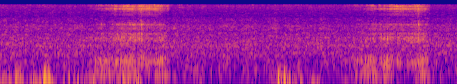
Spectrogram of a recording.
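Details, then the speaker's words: A child snores only during sleep with low-pitched, rattling snores on each breath; endoscopy through the nose showed enlarged adenoid tissue behind the nose narrowing the airway; snoring from enlarged adenoids. "we hear in this video this child has a low pitched snoring sound which happens only during sleep"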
